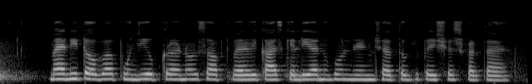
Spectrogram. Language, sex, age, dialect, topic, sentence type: Hindi, female, 25-30, Hindustani Malvi Khadi Boli, banking, statement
